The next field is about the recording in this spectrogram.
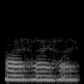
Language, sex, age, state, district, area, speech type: Assamese, female, 30-45, Assam, Sonitpur, rural, conversation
